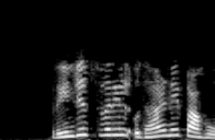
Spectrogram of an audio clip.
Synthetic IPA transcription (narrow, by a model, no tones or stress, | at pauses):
ɾẽɲd͡ʑesʋəɾiːlud̪ʱaɾɳepaɦu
